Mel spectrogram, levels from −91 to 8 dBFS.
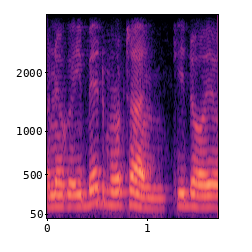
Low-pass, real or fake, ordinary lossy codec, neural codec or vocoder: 3.6 kHz; real; Opus, 16 kbps; none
